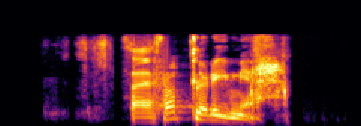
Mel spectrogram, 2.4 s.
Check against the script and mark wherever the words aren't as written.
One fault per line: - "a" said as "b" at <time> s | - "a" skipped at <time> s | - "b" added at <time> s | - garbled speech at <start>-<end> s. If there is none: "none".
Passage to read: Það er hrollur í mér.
none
